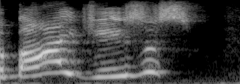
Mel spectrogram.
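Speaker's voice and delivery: put-on very high, teary little kid's voice. Retelling a child's tearful goodbye: imitating a tearful child. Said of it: "with tears in his eyes and goes".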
